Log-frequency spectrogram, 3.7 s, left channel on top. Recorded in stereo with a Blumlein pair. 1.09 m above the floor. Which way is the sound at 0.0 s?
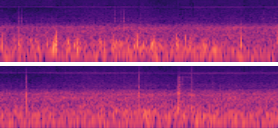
35° right.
